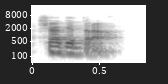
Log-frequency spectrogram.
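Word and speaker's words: Sciacchetrà: How do you Chaquetra? Is that right? – Yeah, Chaquetra. – Okay, can you say the name of the wine so that we know exactly how to say it? – Yeah, his name is Chaquetra.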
